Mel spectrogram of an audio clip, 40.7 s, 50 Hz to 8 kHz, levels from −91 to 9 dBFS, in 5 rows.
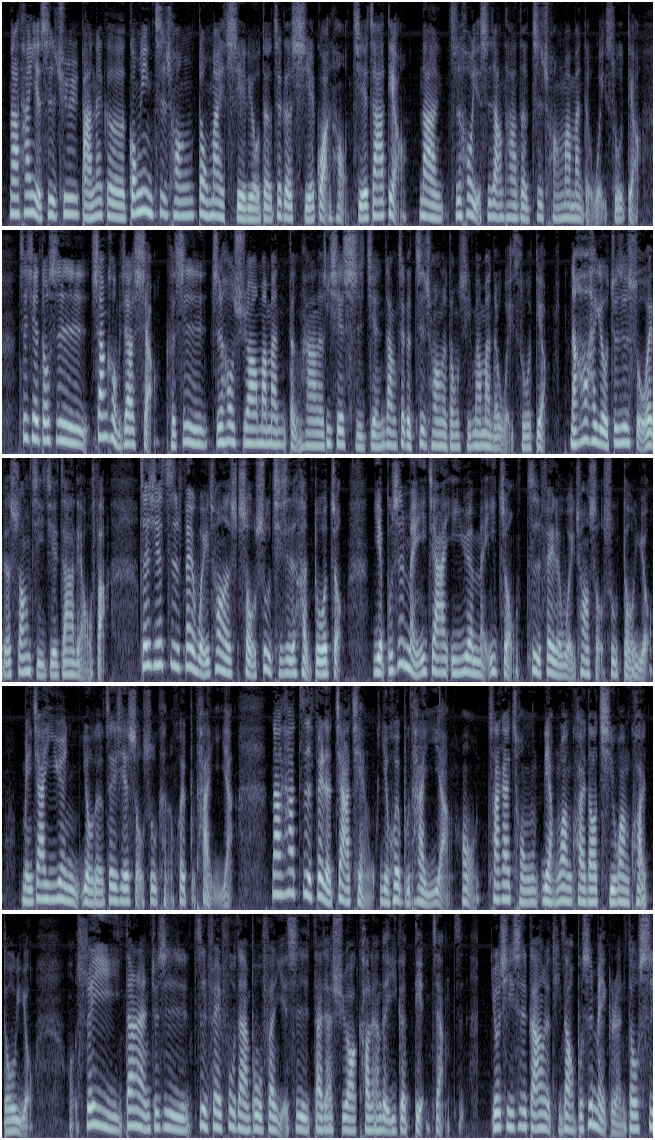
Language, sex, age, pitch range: Chinese, female, 20-39, 160-195 Hz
